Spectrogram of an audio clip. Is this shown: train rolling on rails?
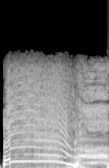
no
